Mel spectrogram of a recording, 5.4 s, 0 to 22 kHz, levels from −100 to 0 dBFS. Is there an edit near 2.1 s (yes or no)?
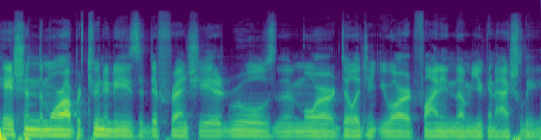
no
